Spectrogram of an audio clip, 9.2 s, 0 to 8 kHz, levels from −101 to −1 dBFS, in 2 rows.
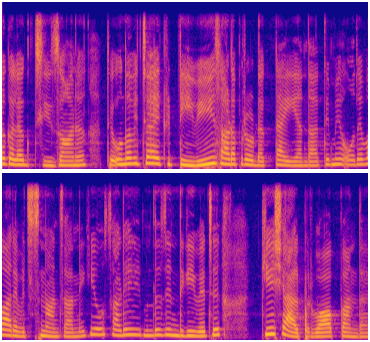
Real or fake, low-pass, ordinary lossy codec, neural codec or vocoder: real; 7.2 kHz; none; none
